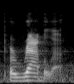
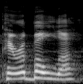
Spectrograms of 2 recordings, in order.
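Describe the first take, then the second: First: The stress falls on the second syllable. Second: The stress falls on the third syllable. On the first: The speaker calls it right. "make sure you accent the correct syllable" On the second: The speaker calls it wrong. "It's not parabola, it's not Ebola"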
